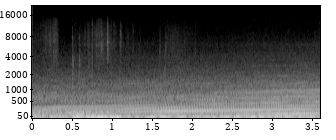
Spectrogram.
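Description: Engine of a 2024 Mazda CX-90, a 340-horsepower unit with an 8-speed, pulling hard under acceleration: a steady, loud low rumble and drone rising slightly in pitch, heard up close with no talking.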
